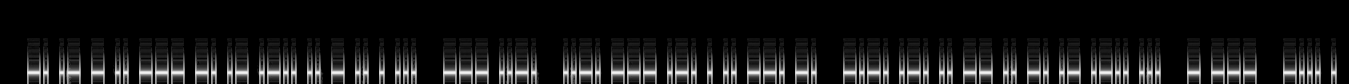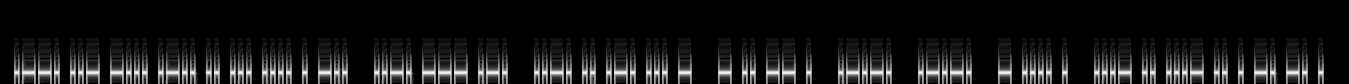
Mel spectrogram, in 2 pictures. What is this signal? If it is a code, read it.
Morse code, heard as a keyed tone, about 30 wpm, 550 Hz. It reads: NATIONALITIES OF FOREIGN CRIMINALS TO BE PUBLISHED FOR FIRST TIME <AR> <AR> THE VIVIENNE
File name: podcast / News headlines-1x-30x30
